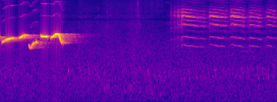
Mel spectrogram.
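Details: Wild jungle flycatcher delivering one loud, slurred whistled phrase of wavering notes. It is followed by a series of softer, nasal, buzzy repeated notes from another caller.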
